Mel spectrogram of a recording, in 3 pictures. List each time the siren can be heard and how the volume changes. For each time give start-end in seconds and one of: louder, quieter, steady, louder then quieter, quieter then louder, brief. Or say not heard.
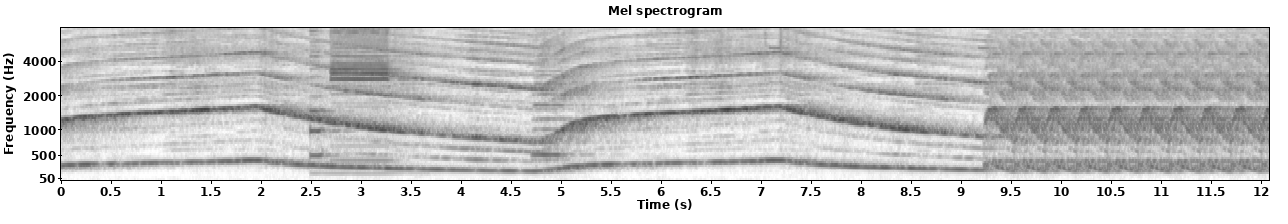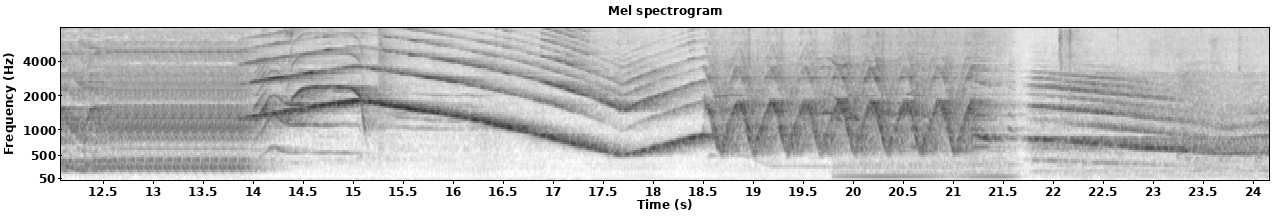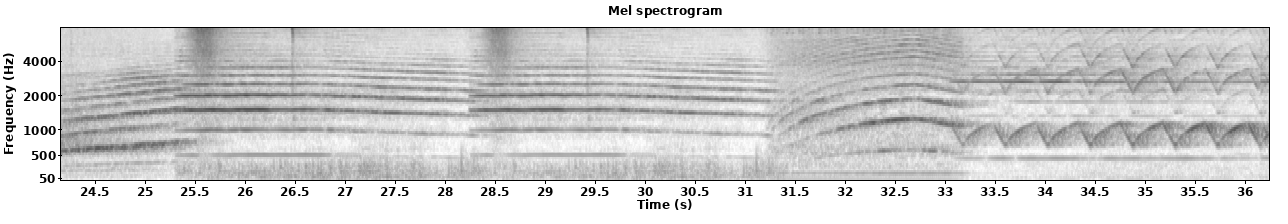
0.0-36.2 quieter.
